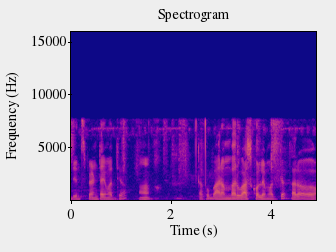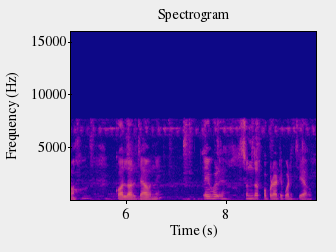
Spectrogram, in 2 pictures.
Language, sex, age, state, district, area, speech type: Odia, male, 18-30, Odisha, Rayagada, rural, spontaneous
